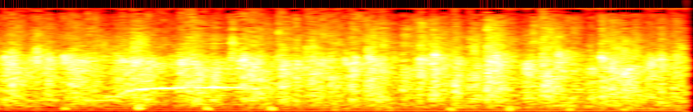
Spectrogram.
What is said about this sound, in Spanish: Un aplauso a él.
